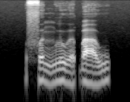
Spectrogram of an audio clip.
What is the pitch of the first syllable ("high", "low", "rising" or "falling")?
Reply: low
